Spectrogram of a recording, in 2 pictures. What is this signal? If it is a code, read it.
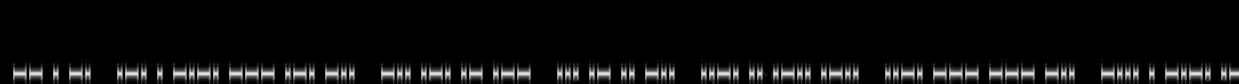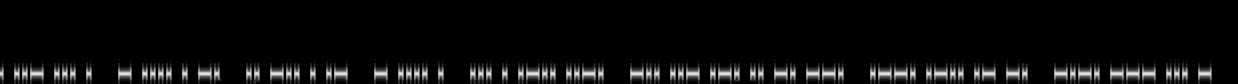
Morse code, heard as a keyed tone, about 30 wpm, 500 Hz. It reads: MEN RECORD DRAW SAID FILL FOOD BECAUSE THEN IDEA THE SELF DURING PLAN COST
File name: 632 Words 30WPM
